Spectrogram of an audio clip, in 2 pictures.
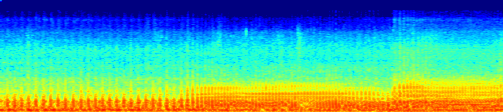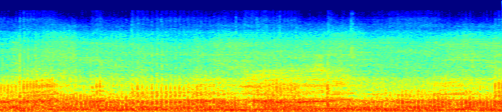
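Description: Another motorcycle engine buzzes a short way ahead.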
